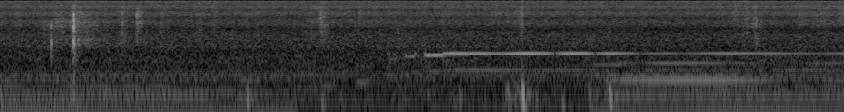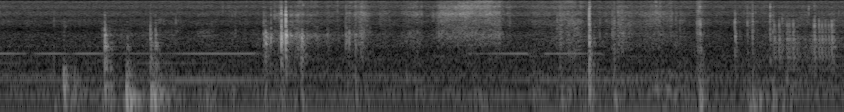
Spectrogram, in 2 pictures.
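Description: Paper handling close to a microphone as a greeting card is drawn from its envelope: a few soft crackles and taps, loudest about five seconds in. Under them are a low electrical hum and a thin steady tone held from about two to seven seconds.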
